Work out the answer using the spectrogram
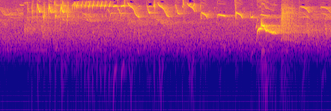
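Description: A Siberian thrush gives a fast run of high, thin twittering and sliding notes, closing with a louder, lower, buzzy note. Little else is heard.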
